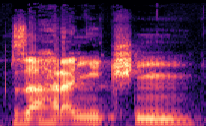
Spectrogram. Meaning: foreign
- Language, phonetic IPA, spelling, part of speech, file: Czech, [ˈzaɦraɲɪt͡ʃɲiː], zahraniční, adjective, Cs-zahraniční.ogg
